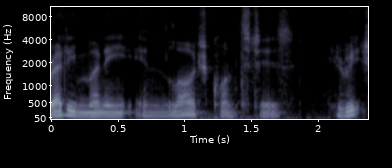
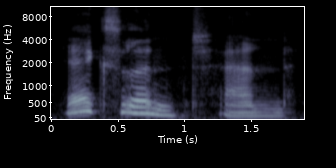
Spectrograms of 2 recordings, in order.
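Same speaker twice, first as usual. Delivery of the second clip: much higher, slow delighted shrink; Halfrunt voice; 5 semitones higher, 5 dB louder, much slower than usual. Acted. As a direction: savour it like a pleased therapist. Psychiatrist voiced.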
